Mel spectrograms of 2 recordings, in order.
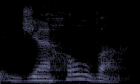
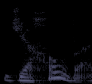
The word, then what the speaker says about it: Jehovah: So they took the vowels from another name for God that we call Adonai. Adonai. A-O-A. Okay, you had those three vowels. And they put those in between the four letters of the sacred name. And we came up with the word Jehovah. Jehovah. And that's how we get that pronunciation.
